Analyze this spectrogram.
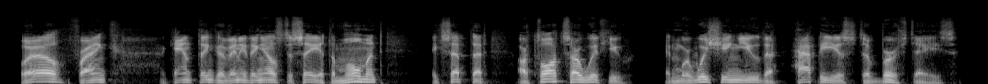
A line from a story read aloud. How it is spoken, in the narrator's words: said gruffly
